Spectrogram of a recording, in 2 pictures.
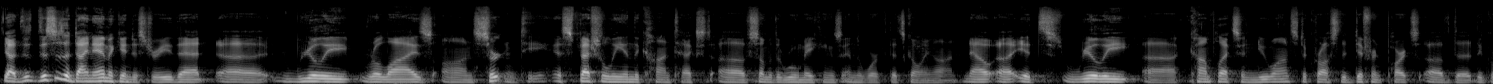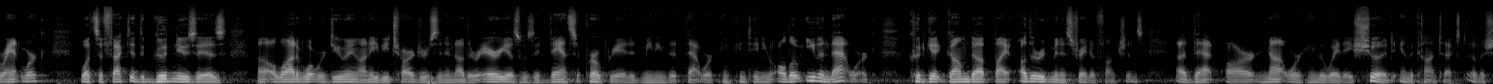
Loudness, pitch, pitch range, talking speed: -28 LUFS, 115 Hz, 105-130 Hz, 200 wpm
